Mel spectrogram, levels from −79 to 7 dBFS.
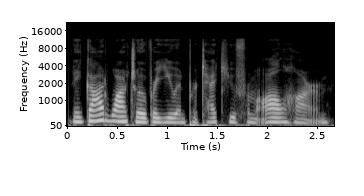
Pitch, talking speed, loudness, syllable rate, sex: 170 Hz, 245 wpm, -18 LUFS, 5.1 syllables/s, female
